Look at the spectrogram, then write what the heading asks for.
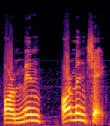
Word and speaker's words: Ormanczyk: And tonight, my guest is Hanna Ormanczyk. Did I pronounce it right, Hanna?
